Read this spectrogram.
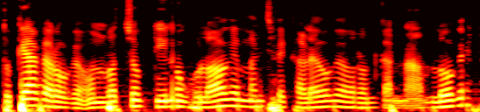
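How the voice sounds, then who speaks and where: A man's voice: medium pitch, fast, creaky, a little mellow, no room sound. A male teacher giving a chatty exam-prep lesson, asking and answering his own questions and checking in with his students over and over. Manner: chatty, repeats "theek hai" and "bhai sahab" often.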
